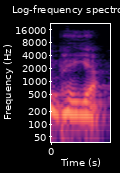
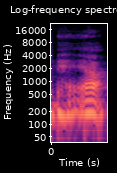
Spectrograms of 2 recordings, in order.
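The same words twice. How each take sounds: First: भैया with a glide, "bha-i-ya"; correct reading. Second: भैया read as "bhai-aa" with open flat 'ai'; children's misreading. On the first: Shown as a demonstration. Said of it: "तो हम इसको पढ़ेंगे". (भैया को "भइया" जैसा बोलें) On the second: Retold or imitated. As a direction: imitate the misreading, भैया without the i glide. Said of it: "बच्चे पढ़ते हैं भैया". (भैया को सीधे 'ऐ' से "भैआ" पढ़ने की नकल)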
